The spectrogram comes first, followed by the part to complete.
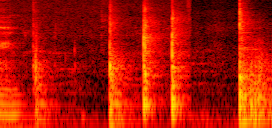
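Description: A few sharp clicks and knocks of handling, four of them over about a second, from a stirring spoon and plastic cup and from the camera being picked up.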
